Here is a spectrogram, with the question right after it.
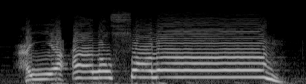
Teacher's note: Kalau ya bertasdid tidak ada hukum bacaan dengung.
